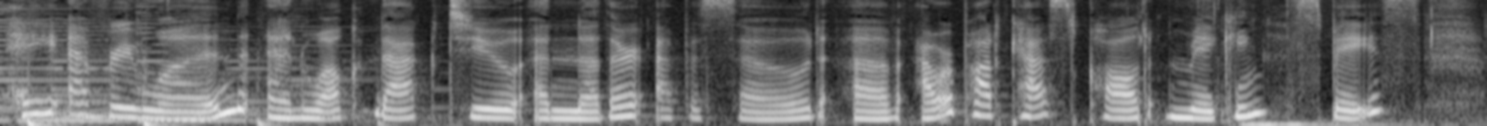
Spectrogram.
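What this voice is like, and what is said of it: Sick, husky voice. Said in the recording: “I'm really digging the way your voice sounds right now. I know, sicky. ... it's like the sexy voice.”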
